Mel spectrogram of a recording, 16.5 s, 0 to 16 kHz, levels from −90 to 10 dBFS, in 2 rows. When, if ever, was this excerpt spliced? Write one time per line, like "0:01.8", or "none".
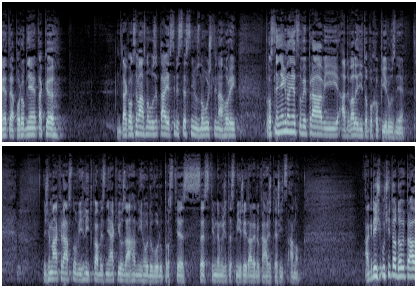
0:04.7
0:08.6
